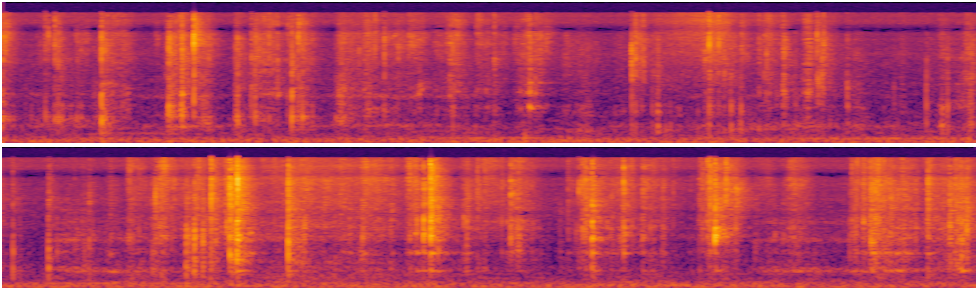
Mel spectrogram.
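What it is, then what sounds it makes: Pleated paper bundle crinkling. A narrow stack of white pleated paper is scratched and squeezed along its folds by fingers and nails, giving a dense run of dry, bright crinkles over a low steady rumble. The crackles come in quick, short bursts that grow sharper and louder in the second half of the clip.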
